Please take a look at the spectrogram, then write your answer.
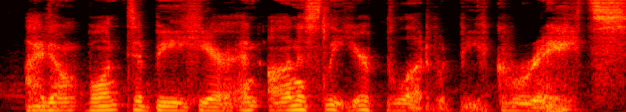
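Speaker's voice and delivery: quiet speech through clenched, gritted teeth. A spectral character gets real close to him and speaks through gritted teeth. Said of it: "just says to him with gritted teeth".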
